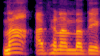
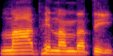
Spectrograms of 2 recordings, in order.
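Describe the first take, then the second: First: The two words are said separately. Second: The two words are merged into one word. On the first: "నా అభినందతి కాస్త నాభినందతి" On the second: "కాస్త నాభినందతి"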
